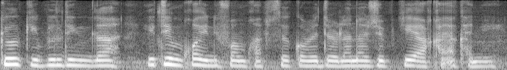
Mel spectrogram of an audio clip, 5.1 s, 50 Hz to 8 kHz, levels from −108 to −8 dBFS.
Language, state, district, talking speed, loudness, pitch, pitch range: Sumi, Nagaland, Kohima, 130 wpm, -17 LUFS, 175 Hz, 165-190 Hz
